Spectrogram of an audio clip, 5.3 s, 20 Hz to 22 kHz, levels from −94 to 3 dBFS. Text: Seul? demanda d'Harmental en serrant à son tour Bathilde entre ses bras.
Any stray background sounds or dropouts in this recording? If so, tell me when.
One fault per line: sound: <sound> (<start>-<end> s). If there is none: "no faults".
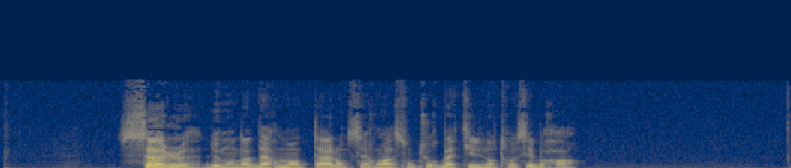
no faults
